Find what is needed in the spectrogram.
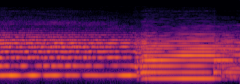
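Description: Violin bowed in a slow melody: one long held note with slight vibrato, then about one and a half seconds in a step down to a lower note.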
